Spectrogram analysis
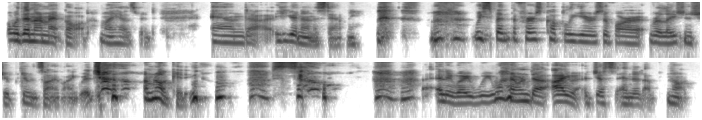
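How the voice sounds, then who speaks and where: A woman's voice: fairly low pitch, moderate pace, pauses often. Liverpool-born woman with a canadian accent, chatty and bubbly, lots of ums, talking into her laptop mic at home. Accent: Canadian English with faint Liverpool traces. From Liverpool, England. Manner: chatty, excitable, many fillers and asides. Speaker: knitting channel host. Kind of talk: casual live-stream chat.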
